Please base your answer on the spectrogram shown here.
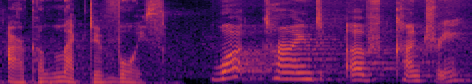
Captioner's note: none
